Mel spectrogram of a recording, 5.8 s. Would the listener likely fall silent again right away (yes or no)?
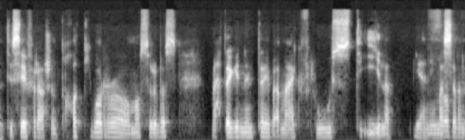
yes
